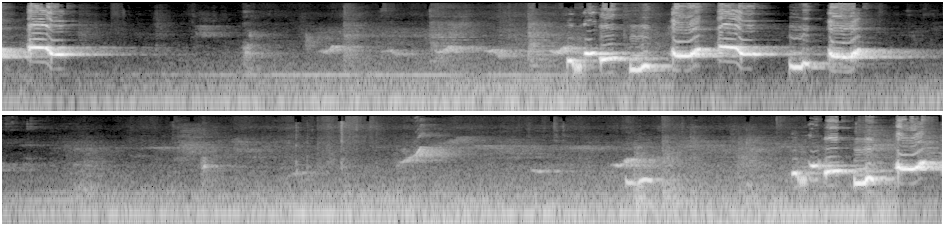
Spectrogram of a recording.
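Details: Cucak rawa, the straw-headed bulbul, in ropel song: short fluty phrases of bubbling, up-and-down whistles, with a long pause in the middle, a few sharp clicks and a low hum in the background.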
